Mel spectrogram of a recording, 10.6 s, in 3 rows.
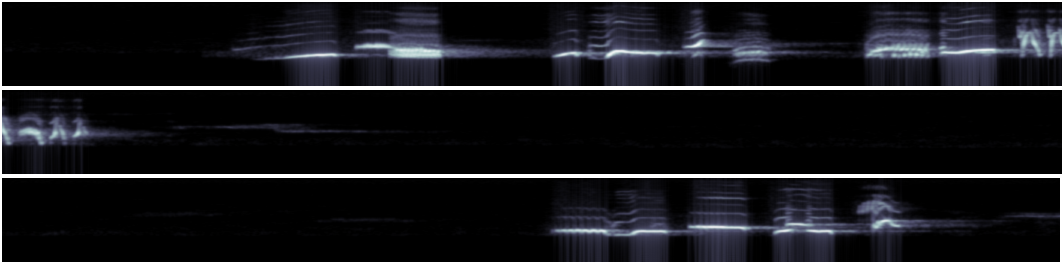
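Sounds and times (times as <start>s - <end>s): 
Common blackbird song: 0.7s - 5.0s, 7.4s - 10.5s.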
